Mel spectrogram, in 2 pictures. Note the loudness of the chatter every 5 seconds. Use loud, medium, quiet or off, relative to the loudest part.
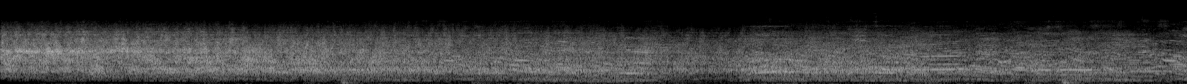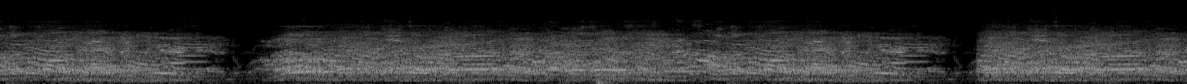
medium, loud, loud, loud, loud.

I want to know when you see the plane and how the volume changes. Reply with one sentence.
You can hear the plane from 0.0 to 9.1 s, getting quieter.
